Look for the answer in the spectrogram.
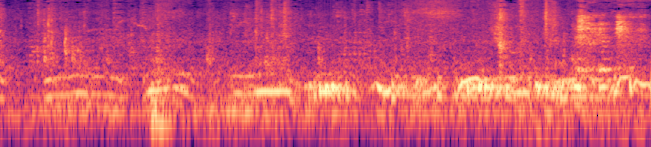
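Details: Several fancy pigeons on a Bangladeshi pigeon farm coo in a busy jumble, low soft notes at first, then louder throaty rolling coos crowding together toward the end.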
